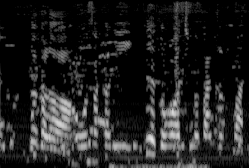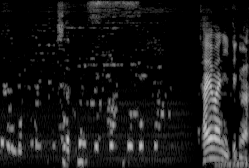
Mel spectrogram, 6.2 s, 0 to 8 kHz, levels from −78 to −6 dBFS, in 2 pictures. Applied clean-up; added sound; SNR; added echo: classical method spectral subtraction.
